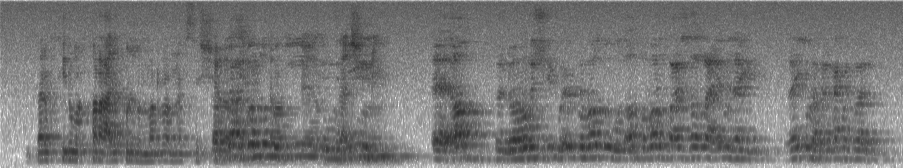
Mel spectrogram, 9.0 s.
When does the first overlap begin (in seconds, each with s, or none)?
2.1 s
